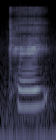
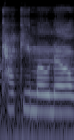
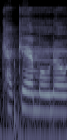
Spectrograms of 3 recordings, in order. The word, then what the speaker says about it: kakemono: K-A-K-E-M-O-N-O. So our E in the middle here makes a schwa sound, the sound. So it's pronounced kakemono, not kakimono or kakemono.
